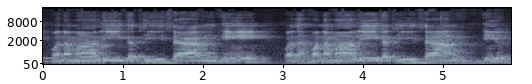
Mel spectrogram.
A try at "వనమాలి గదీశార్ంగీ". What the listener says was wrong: గదికి ఒత్తు లేదు వనమాలి గదీశార్ంగీ శార్ంగీ శార్ంగీ శార్ంగీ శార్ంగీ అన్నారు మీరు గకారం రావాలి శార్ంగీ శార్ంగీ వనమాలి గదీ శార్ంగీ శార్ంగీ వనమాలి గదీ శార్ంగీ కొత్తు ఒత్తు పడుతుంది శార్ంగీ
